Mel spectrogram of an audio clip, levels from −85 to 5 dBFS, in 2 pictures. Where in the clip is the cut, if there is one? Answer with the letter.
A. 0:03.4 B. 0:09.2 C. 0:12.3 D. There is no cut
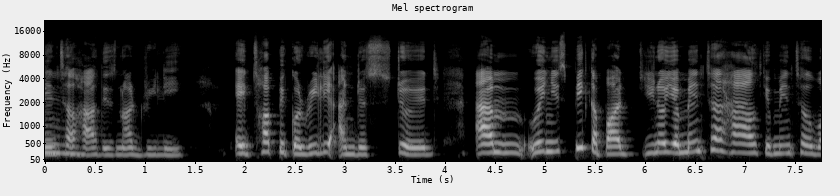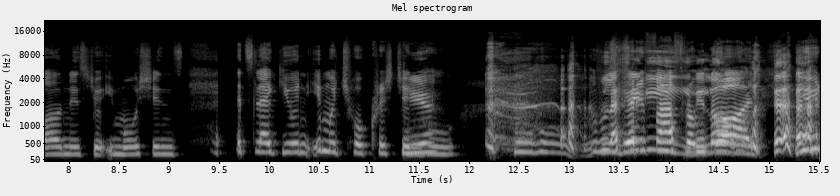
D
